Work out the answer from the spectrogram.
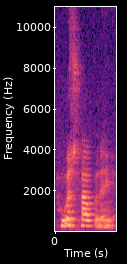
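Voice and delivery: ordinary talk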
